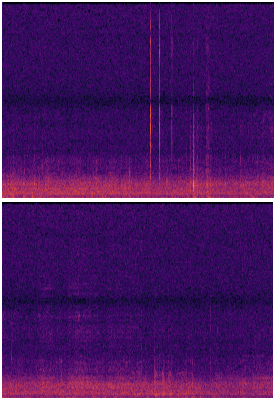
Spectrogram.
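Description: Wind rushing over the microphone and the tyre noise of a Raleigh Redux bicycle rolling along a paved trail, with a few light clicks about three to four seconds in.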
